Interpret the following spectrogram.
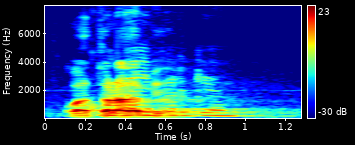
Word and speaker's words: Kudaibergen: Kudai Bergen.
